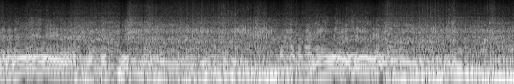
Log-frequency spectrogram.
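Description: Motocross dirt bike engine running hard, its pitch rising and falling again and again as the throttle is opened and closed through the track's corners and ruts.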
